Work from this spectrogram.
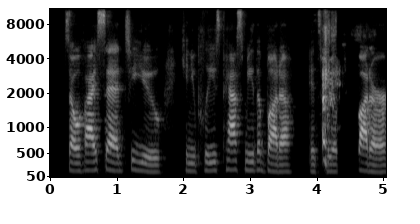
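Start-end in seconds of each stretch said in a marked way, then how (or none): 2.0-5.1 heavy, full-on Boston accent, fast. Put on the spot to show her native Boston accent, strong Boston accent. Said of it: "Just give us the Boston accent".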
